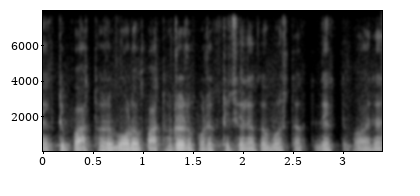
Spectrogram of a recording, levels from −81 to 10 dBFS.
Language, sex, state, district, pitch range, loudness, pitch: Bengali, male, West Bengal, Malda, 95-100 Hz, -19 LUFS, 95 Hz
